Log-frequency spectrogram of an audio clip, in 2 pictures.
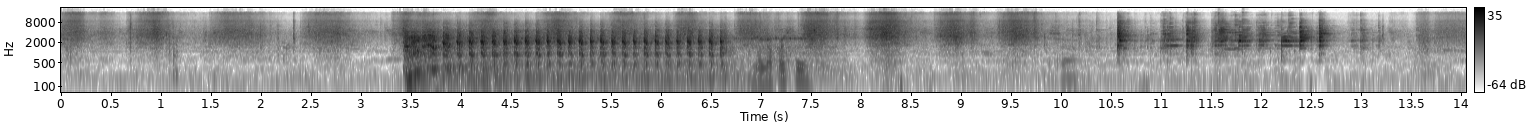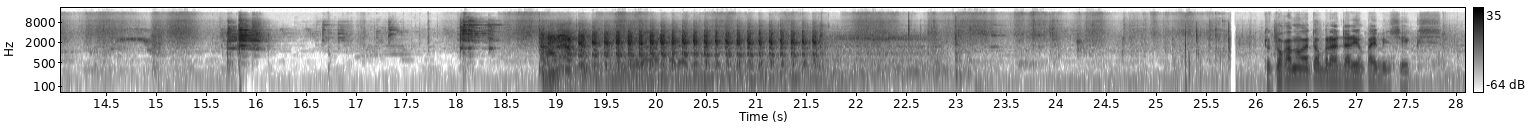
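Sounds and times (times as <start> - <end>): engine starter cranking: 3.4 - 7.5, 18.8 - 23.1.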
